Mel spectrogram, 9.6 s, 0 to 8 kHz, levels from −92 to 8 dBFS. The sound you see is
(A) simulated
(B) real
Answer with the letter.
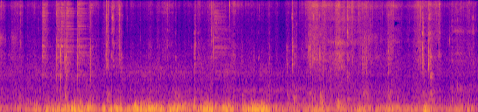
B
